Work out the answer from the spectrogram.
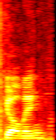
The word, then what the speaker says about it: Gebing: We spelled his name wrong. His last name is Gebing.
